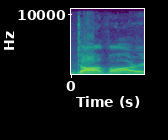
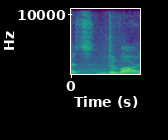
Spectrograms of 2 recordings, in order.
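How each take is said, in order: First: Davar with a drawn-out long ah at the start; davar, long ah first. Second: Davar with a short first vowel and the stress on var; davar, short, accent on the last syllable. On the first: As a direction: stretch the first vowel of davar. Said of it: "instead of a long ah at the beginning". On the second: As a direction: clip the start of davar and land on the end. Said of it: "It's real short, and the accent's real clear that it's on the last syllable". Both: Shown as a demonstration.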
